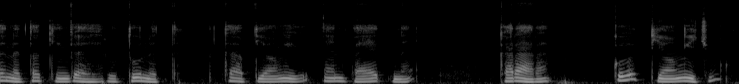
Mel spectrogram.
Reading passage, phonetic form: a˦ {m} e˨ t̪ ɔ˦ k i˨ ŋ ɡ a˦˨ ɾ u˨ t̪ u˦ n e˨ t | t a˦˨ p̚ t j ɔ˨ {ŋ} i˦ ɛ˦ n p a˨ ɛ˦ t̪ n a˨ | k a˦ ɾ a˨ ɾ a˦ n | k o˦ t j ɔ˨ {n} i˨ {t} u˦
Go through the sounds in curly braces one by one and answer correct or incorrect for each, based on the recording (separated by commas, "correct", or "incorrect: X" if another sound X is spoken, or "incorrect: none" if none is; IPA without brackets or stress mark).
incorrect: n, correct, incorrect: ŋ, incorrect: t͡ʃ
